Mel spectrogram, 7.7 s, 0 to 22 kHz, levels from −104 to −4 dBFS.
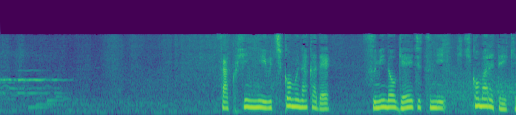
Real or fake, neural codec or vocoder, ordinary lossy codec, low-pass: fake; vocoder, 44.1 kHz, 128 mel bands every 512 samples, BigVGAN v2; MP3, 32 kbps; 7.2 kHz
